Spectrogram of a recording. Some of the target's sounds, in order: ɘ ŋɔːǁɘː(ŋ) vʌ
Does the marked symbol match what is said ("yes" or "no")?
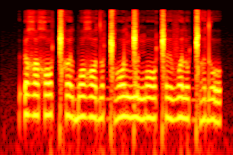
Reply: no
